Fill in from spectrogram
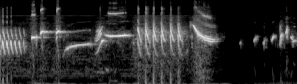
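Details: European goldfinch; song; courtship and teaching young goldfinches to sing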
